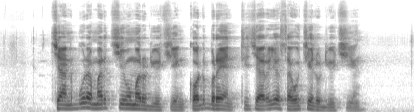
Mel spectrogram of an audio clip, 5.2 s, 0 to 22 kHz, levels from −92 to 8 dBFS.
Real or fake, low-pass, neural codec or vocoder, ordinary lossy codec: real; none; none; none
